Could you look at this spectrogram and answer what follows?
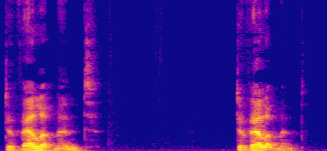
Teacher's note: So the T almost disappears at the end when you go quick.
